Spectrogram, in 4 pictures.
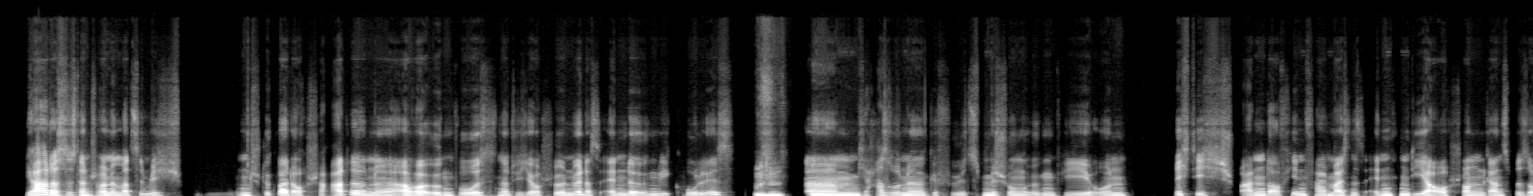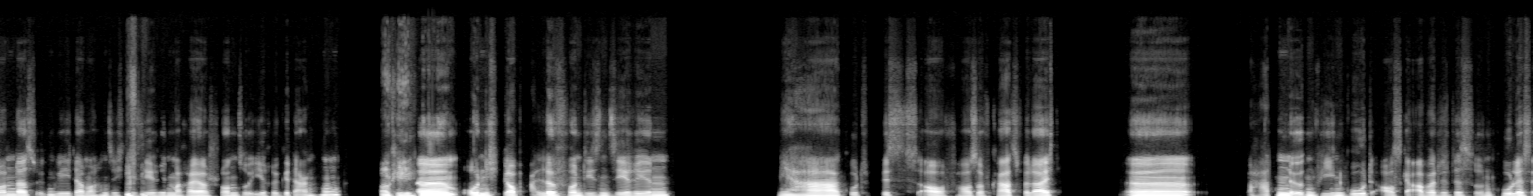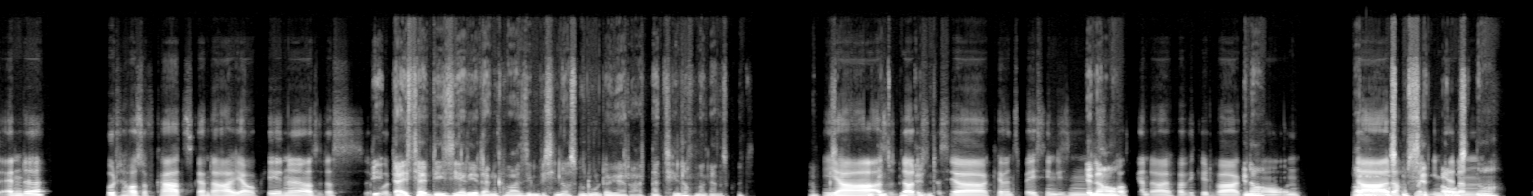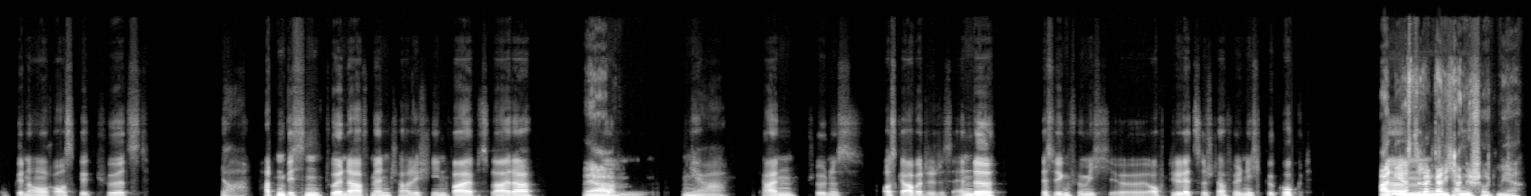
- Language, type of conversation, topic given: German, podcast, Welche Serie hast du zuletzt so richtig verschlungen, und warum?
- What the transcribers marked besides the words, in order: none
